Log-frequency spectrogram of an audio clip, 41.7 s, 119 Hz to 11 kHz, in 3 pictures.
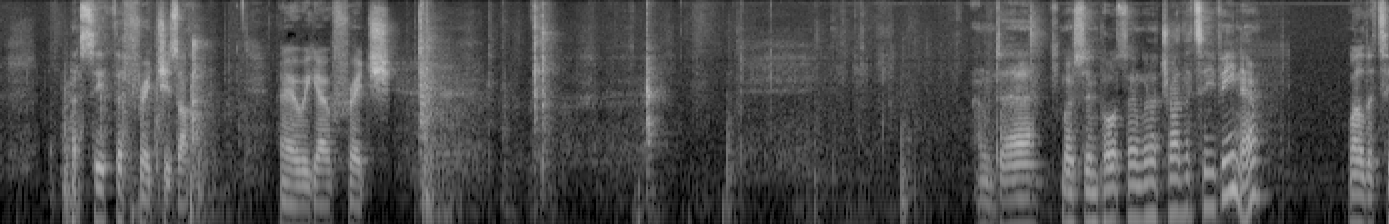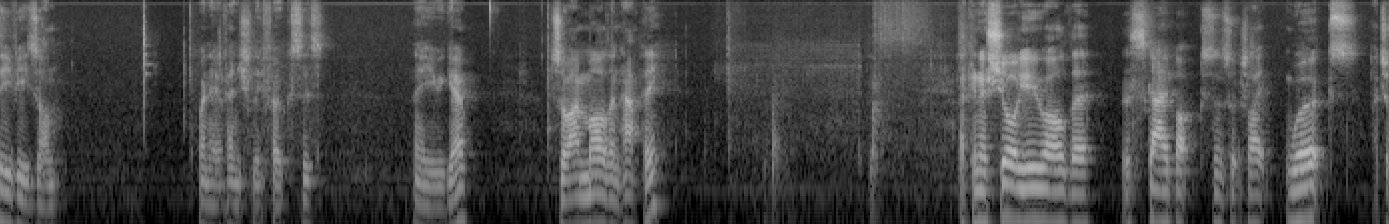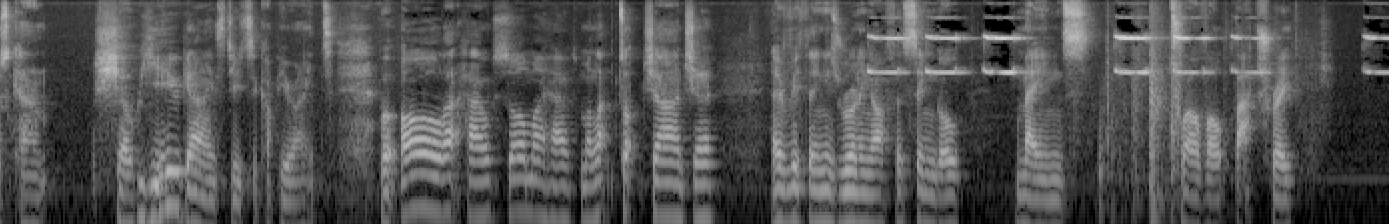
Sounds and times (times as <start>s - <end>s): Speech: 0.6s - 2.1s, 2.8s - 4.0s, 9.7s - 12.8s, 13.5s - 14.6s, 15.8s - 17.2s, 18.0s - 18.7s, 19.4s - 20.6s, 23.4s - 38.8s, 39.5s - 40.8s.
